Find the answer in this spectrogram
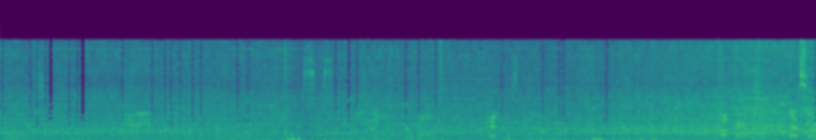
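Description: Tow truck engine idling steadily, with indistinct talking and a short knock about three seconds in.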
